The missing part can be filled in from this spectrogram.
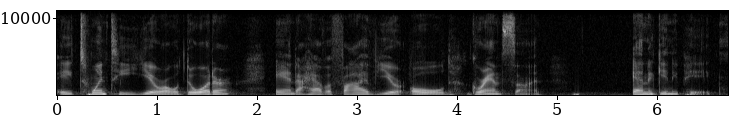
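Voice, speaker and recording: A woman's very deep, low voice at a fairly slow pace with ordinary pitch variation. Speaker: jail commander, sheriff's major. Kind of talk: panel talk at public forum. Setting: stage with audience, microphone. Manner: loud.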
